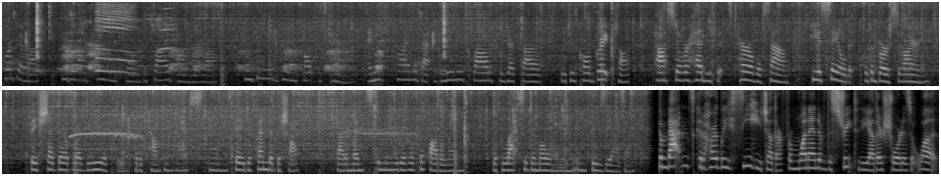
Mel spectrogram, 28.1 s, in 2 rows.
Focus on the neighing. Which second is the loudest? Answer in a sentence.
The volume of the neighing peaks at 2 seconds.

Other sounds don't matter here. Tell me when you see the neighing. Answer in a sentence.
The neighing can be heard from 1.4 to 2.6 s, from 15.1 to 16.2 s and from 19.3 to 20.4 s.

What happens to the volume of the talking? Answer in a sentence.
The loudness of the talking goes up.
